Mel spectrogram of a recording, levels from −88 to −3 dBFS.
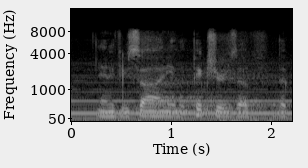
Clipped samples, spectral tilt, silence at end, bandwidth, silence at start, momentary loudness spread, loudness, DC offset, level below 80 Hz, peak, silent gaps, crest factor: under 0.1%; -5 dB/octave; 0 s; 9 kHz; 0 s; 6 LU; -40 LUFS; under 0.1%; -58 dBFS; -22 dBFS; none; 18 dB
